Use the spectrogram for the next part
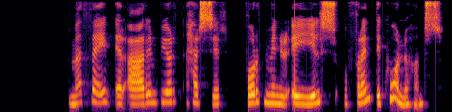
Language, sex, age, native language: Icelandic, female, 30-39, Icelandic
